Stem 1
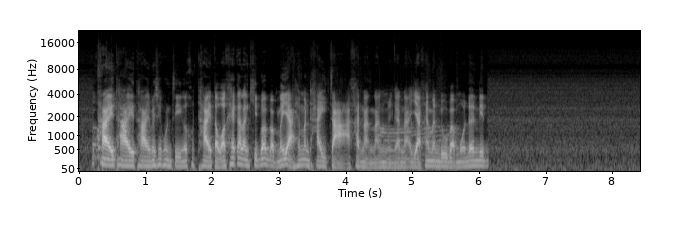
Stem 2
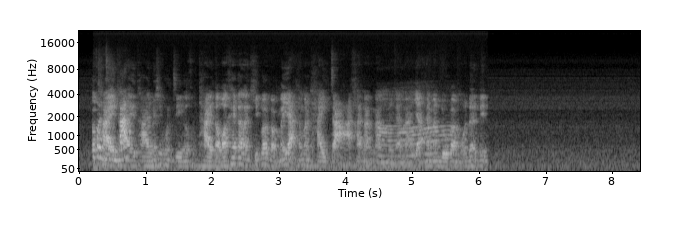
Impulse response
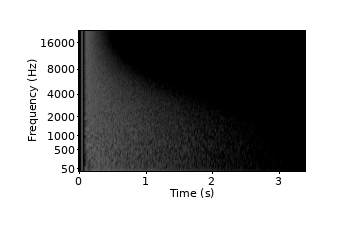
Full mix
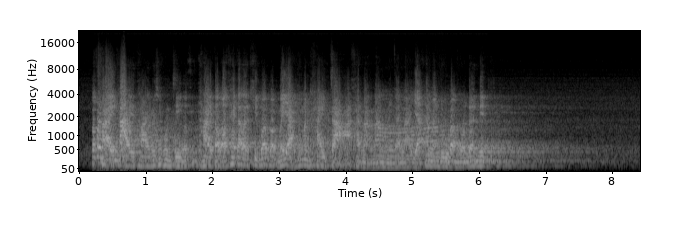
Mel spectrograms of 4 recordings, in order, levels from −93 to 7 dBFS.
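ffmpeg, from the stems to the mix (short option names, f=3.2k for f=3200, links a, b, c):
-filter_complex "[0:a]agate=range=-7dB:threshold=-46dB:ratio=16:detection=peak,acompressor=threshold=-27dB:ratio=6,volume=-3dB,asplit=2[a][b];[b]volume=-6dB[c];[1:a]highpass=f=200:p=1,volume=-5dB[d];[2:a]atrim=start_sample=2205[e];[c][e]afir=irnorm=-1:irlink=0[f];[a][d][f]amix=inputs=3:normalize=0,aeval=exprs='(tanh(15.8*val(0)+0.75)-tanh(0.75))/15.8':c=same,highpass=140"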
